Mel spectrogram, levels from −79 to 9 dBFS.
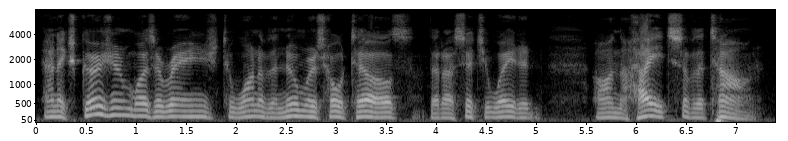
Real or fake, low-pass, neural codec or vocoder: real; 7.2 kHz; none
